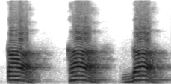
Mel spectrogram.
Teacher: कहां से आवाज निकल रही है सीधी गले से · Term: कंठ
